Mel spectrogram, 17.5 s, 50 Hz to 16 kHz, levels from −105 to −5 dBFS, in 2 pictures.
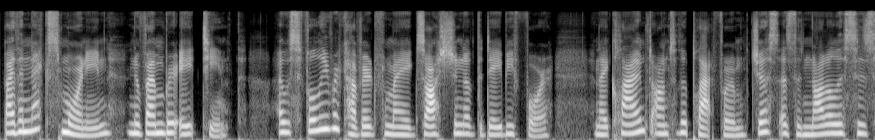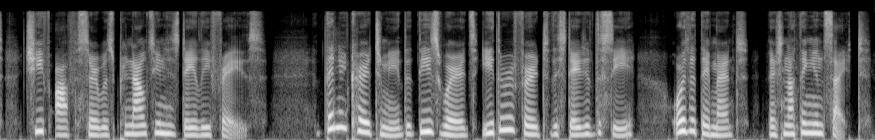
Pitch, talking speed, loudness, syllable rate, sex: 225 Hz, 200 wpm, -20 LUFS, 6.0 syllables/s, female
